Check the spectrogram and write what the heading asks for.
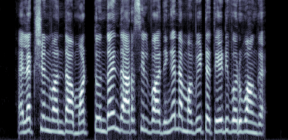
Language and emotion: Tamil, angry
